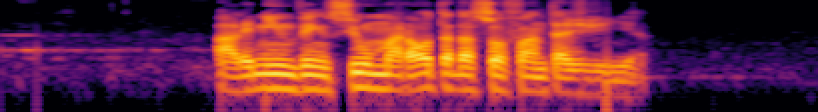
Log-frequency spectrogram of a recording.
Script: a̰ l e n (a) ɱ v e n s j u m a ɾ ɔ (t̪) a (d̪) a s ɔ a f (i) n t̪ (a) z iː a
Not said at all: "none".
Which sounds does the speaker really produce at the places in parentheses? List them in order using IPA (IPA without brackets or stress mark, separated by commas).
i, t̪, d̪, a, a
